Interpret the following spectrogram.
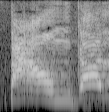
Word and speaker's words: Baumgartner: so that he shouted it's pronounced bound God no he said I'm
